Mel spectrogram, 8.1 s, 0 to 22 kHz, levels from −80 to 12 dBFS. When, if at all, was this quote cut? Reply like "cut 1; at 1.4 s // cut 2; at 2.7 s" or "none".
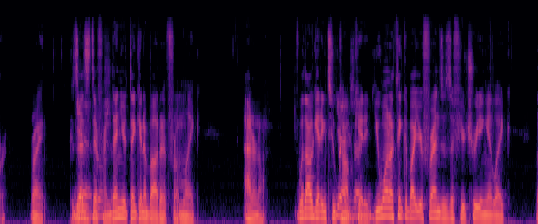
none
